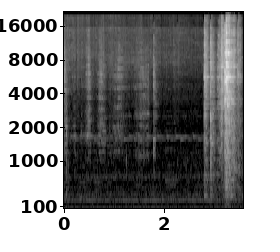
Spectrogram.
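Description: Swordfish being lifted off a hot cast iron pan onto a sheet pan, a brief metallic scrape and clink at the end after a quiet stretch of faint kitchen hum.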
